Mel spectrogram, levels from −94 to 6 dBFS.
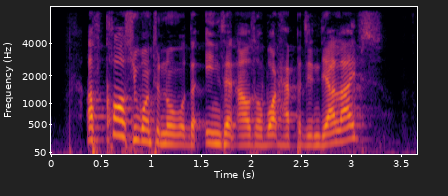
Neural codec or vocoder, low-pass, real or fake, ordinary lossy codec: codec, 16 kHz, 8 kbps, FreqCodec, larger model; 7.2 kHz; fake; none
